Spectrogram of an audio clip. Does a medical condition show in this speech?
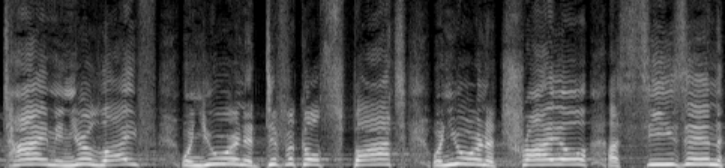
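No.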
